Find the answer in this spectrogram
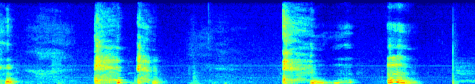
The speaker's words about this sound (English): I have to clear my throat. Excuse me.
